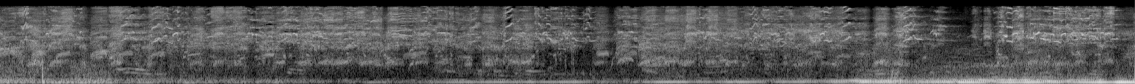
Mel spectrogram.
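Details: Busy gathering of rainbow lorikeets in Bonnyrigg: a nonstop wall of sharp, scratchy screeches, joined later by a droning low hum.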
